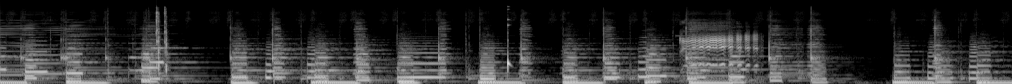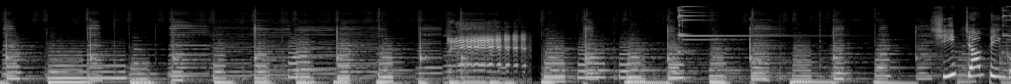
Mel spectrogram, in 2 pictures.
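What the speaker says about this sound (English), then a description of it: "There is a lovely sheep in his dream." A sheep bleats repeatedly in short wavering cries over a bright, bouncy children's music track with chimes, the calls recurring at intervals across the whole stretch.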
